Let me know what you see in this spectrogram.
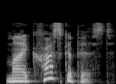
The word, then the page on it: microscopist: British English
